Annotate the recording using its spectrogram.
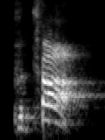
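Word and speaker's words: Ptah: comes from it now pata is a vulture a arm a leg and folded cloth right it's spelled p t a h in greek four symbols correct but the p silent so does that mean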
